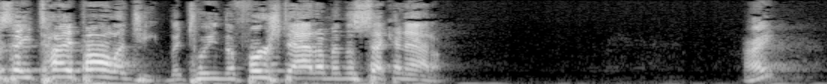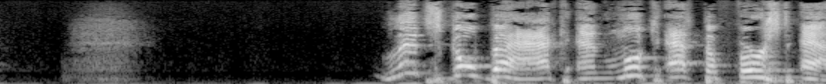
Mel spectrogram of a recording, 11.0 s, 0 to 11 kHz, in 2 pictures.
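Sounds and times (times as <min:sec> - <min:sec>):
man speaking: 0:00.0 - 0:03.0, 0:04.9 - 0:05.4, 0:08.0 - 0:11.0
man breathing into microphone: 0:05.9 - 0:06.6.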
